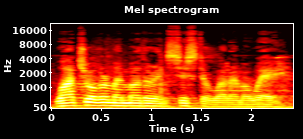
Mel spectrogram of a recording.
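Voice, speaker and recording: A man's voice: medium pitch, fast, big-room sound, a little hiss or hum, lightly acted. An actor playing an earnest young nobleman turned avenger, with an Italian accent, in a dramatic video game style. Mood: determined.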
